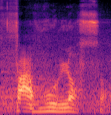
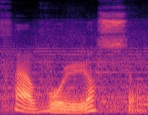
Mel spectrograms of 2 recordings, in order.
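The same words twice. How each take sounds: First: The word is said in an angry tone. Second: The word is said in a sensual tone. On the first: "Cuando digas fabuloso con rabia" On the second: "con sensualidad le podría decir fabuloso"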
